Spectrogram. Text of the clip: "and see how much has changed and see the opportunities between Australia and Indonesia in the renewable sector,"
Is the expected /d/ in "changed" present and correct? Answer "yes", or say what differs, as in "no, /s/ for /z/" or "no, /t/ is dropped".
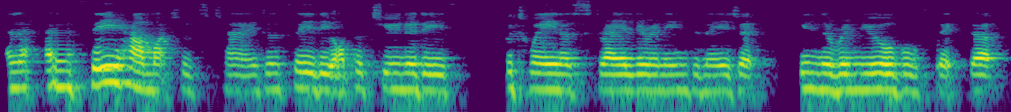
no, /d/ is dropped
